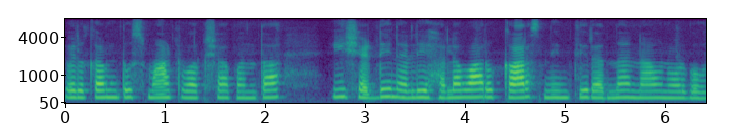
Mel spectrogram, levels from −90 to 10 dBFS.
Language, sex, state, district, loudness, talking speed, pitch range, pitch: Kannada, female, Karnataka, Mysore, -19 LUFS, 120 wpm, 230-245 Hz, 235 Hz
